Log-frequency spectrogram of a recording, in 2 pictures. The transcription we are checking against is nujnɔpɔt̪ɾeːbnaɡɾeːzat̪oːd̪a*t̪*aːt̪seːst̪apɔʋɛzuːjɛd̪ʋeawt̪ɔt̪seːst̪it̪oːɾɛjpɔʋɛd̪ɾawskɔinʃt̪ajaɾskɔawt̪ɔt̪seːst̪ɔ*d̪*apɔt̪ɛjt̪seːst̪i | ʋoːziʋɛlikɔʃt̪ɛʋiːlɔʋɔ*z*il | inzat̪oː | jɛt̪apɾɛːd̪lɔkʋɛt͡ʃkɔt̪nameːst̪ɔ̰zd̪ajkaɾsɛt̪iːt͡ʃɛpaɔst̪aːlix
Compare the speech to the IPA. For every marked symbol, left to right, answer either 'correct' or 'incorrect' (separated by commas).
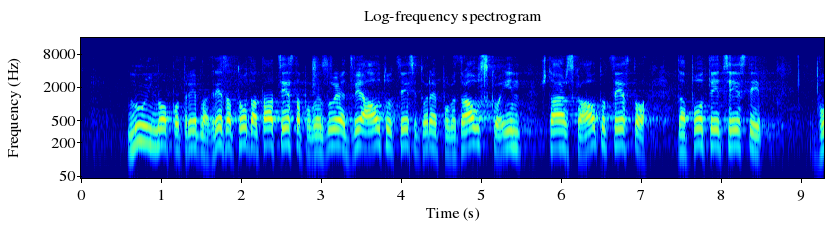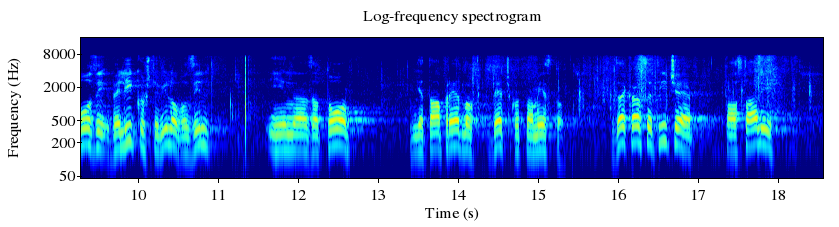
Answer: correct, correct, correct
